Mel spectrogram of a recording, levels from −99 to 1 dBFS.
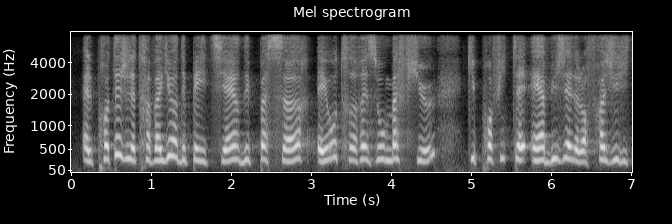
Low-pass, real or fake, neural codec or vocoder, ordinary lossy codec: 7.2 kHz; fake; codec, 24 kHz, 0.9 kbps, DualCodec; none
